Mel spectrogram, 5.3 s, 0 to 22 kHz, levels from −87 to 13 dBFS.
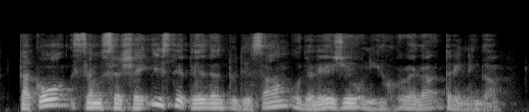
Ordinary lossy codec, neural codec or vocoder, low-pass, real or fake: none; codec, 16 kHz, 4 kbps, FreqCodec, smaller model; 7.2 kHz; fake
